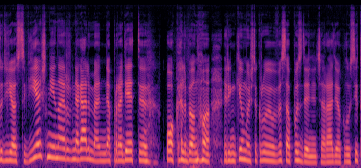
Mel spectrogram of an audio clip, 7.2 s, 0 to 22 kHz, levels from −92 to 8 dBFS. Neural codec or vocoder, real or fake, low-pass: none; real; 19.8 kHz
